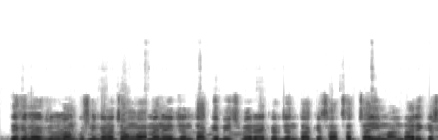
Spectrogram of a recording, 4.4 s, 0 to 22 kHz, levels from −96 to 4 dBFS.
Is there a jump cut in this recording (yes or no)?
yes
